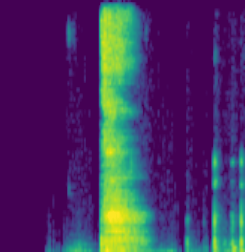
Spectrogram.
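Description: A woman's short sigh into a close microphone, about a second in, lasting about half a second and fading.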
